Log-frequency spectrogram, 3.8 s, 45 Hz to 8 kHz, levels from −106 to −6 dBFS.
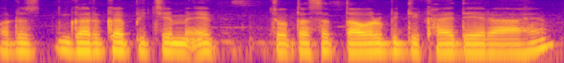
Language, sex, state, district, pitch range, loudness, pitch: Hindi, male, Arunachal Pradesh, Papum Pare, 115-120 Hz, -20 LUFS, 115 Hz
